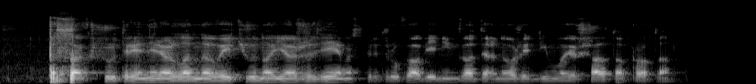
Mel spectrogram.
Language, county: Lithuanian, Utena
